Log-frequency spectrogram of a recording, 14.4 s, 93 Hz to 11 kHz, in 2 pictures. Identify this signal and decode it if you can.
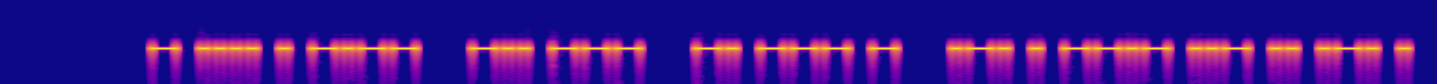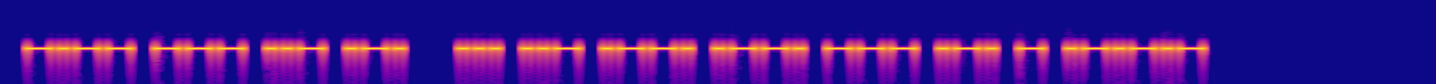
Morse code, heard as a keyed tone, about 32 wpm, 700 Hz. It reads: THEY DO NOT REQUIRE YOUR SUPPORT.
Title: Sentences from Top 1000 Words - Review Part 6 - 30wpm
